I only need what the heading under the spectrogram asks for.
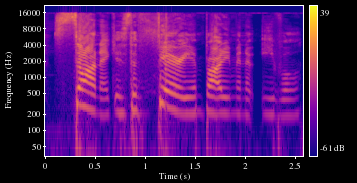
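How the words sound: It is said in a dramatic voice.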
